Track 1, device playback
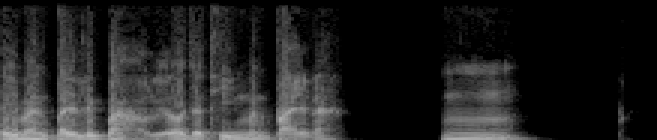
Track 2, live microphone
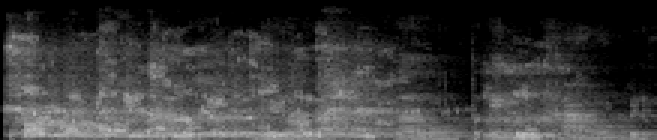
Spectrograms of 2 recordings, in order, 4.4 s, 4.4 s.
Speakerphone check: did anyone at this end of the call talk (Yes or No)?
Yes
